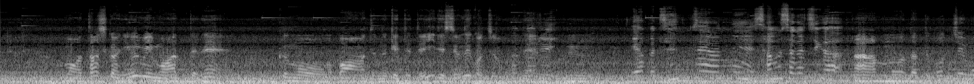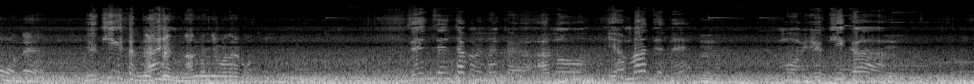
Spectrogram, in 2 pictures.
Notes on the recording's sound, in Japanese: 三陸沿岸道路より。今週は初めて車の中で録ってみました。けっこうエンジン音がうるさいね・・うちのエブリイががんばってる音もお楽しみください。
